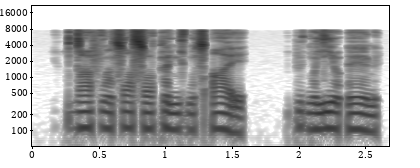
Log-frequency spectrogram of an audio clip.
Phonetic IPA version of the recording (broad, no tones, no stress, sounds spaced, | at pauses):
dˤ i e̯ f w ɛ̃ sˤ ʉ e̯ sˤ o k ã nʲ ʉ d̪ ɔ̃ sˤ ʔ a e̯ | p ʉ d̪ ɔ̃ zʲ ɔ̃ ʔ ɛ̃ ɳ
